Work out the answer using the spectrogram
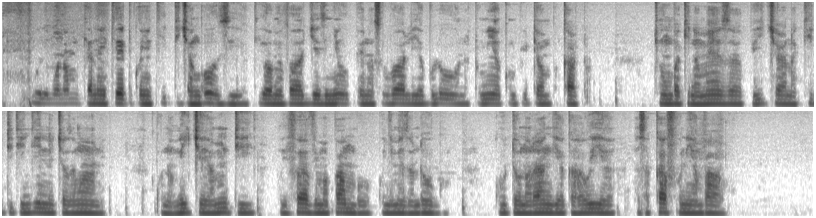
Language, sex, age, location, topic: Swahili, male, 25-35, Nairobi, education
